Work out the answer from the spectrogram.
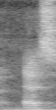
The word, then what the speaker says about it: Sununga: But yeah, it's called Sanunga. So if you Sanunga. look up on YouTube the Sanunga UST. So Sununga is how you spell it.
